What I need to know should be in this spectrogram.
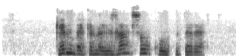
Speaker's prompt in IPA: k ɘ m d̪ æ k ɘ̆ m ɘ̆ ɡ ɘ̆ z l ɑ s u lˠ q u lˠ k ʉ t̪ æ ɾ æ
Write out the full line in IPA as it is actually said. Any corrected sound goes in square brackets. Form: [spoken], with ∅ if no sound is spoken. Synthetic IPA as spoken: k ɘ m d̪ æ k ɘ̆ m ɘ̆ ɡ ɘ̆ z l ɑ [ʃ] u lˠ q u lˠ k ʉ t̪ æ ɾ æ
